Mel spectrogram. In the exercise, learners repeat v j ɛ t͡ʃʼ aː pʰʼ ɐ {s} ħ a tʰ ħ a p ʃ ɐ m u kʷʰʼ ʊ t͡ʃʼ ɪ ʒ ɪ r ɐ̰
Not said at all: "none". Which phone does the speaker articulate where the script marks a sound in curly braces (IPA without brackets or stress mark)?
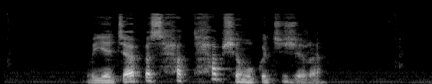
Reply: s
